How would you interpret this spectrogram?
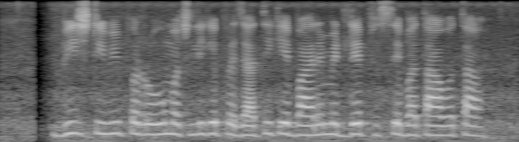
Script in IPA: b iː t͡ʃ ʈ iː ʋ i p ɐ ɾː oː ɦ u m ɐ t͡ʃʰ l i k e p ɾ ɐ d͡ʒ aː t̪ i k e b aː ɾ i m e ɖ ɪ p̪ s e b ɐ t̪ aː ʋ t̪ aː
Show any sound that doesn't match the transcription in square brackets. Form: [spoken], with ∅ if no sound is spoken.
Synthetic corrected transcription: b iː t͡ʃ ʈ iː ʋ i p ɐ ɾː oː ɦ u m ɐ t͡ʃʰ l i k e p ɾ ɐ d͡ʒ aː t̪ i k e b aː ɾ [e] m [ẽ] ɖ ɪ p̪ s e b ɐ t̪ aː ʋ t̪ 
